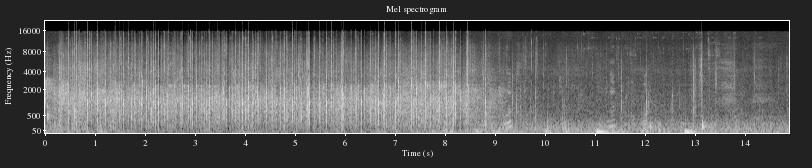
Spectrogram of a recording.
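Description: Audience applauding: dense clapping that starts the moment the tribute ends and dies away after about nine seconds, leaving a few scattered knocks.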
